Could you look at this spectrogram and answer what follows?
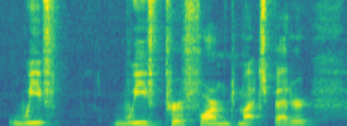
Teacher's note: So you just have to listen for that very soft V sound.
